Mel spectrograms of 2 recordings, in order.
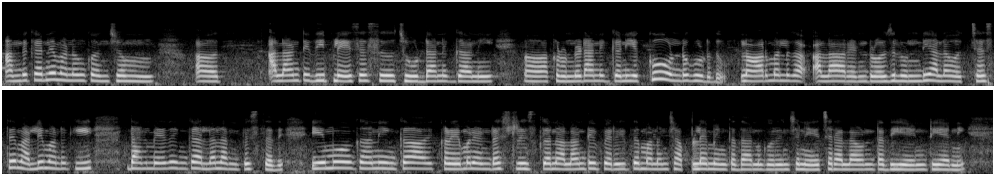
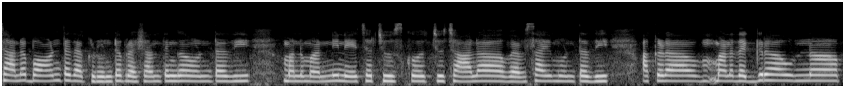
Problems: background sounds at intervals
